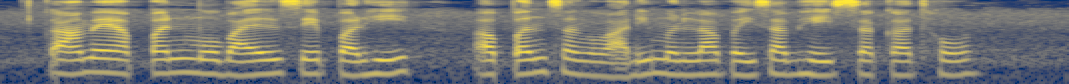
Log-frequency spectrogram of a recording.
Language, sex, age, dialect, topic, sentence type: Chhattisgarhi, female, 18-24, Central, banking, question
